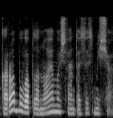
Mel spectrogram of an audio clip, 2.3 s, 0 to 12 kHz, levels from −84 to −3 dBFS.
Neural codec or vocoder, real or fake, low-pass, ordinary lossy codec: none; real; 7.2 kHz; AAC, 48 kbps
